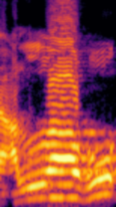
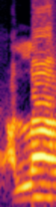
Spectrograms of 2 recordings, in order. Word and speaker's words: الله: எழுப்புறாங்க அதற்கு விடை சொல்றாங்க யாவற்றிலும் அதிகமாக அல்லாஹ் அல்லாஹ்வின் லாமை வல்லினமாக அழுத்தி உச்சரிக்க வேண்டும் எல்லாத்திலயுமே அந்த அல்லாஹ் லாம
